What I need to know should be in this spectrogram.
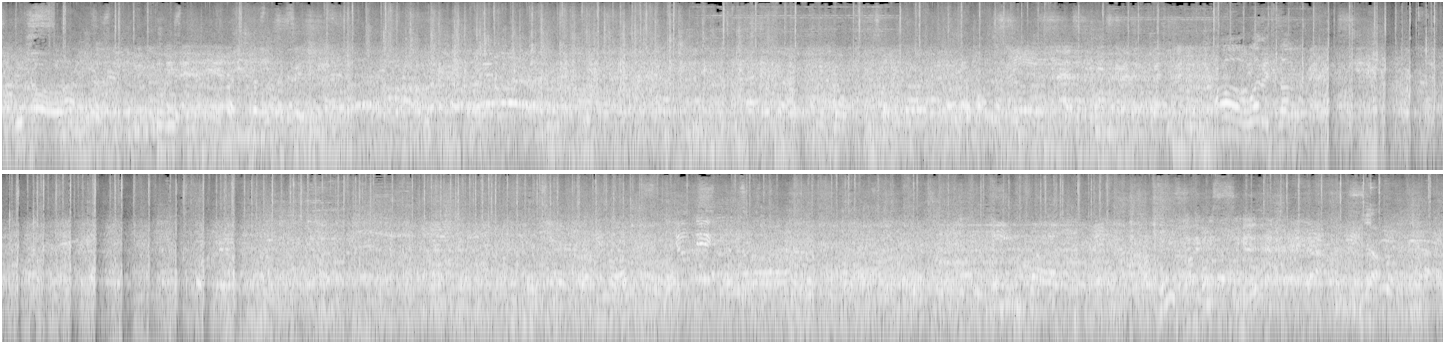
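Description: Punches and kicks thud and smack from a fighting game on a television.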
